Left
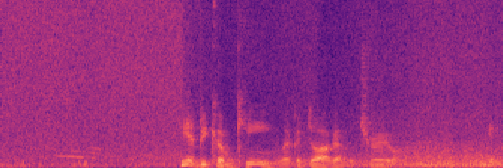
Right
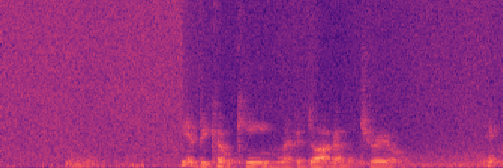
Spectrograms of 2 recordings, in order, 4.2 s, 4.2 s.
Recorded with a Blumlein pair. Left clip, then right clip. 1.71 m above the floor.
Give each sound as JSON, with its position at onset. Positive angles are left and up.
{"t": 1.5, "sound": "a man speaking", "azimuth_deg": 70, "distance_m": 1.0}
